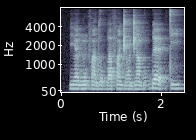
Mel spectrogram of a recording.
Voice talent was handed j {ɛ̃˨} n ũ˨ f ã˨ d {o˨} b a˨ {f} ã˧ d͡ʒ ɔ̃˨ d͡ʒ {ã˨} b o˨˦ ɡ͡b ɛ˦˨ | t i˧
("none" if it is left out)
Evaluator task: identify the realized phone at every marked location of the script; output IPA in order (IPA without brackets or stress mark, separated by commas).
ɛ̃˨, o˨, f, ã˨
